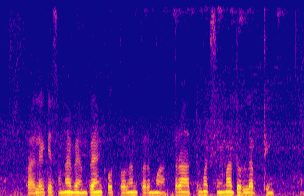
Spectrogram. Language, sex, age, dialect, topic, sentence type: Hindi, male, 18-24, Kanauji Braj Bhasha, banking, statement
